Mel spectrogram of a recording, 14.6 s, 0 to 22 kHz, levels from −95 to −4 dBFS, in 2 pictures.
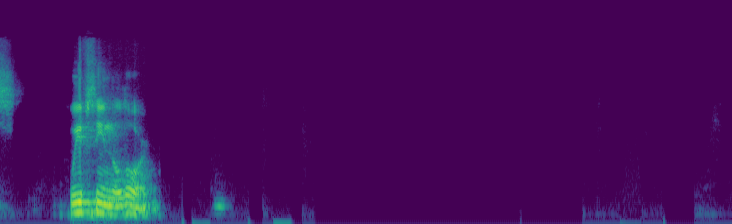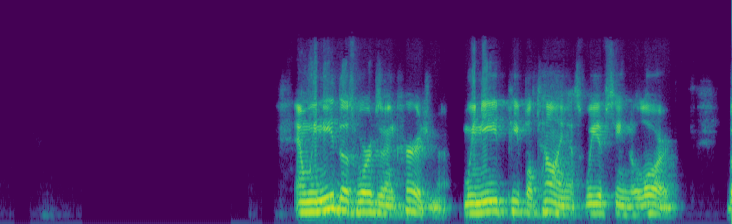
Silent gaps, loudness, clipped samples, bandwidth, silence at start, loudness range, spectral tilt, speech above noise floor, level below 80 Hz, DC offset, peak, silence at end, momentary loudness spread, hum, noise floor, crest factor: none; -19 LUFS; under 0.1%; 11.5 kHz; 0 s; 10 LU; -6.5 dB/octave; over 72 dB; -60 dBFS; under 0.1%; -4 dBFS; 0 s; 11 LU; 50 Hz at -55 dBFS; under -90 dBFS; 20 dB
